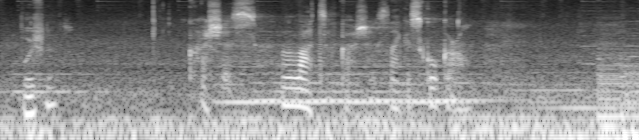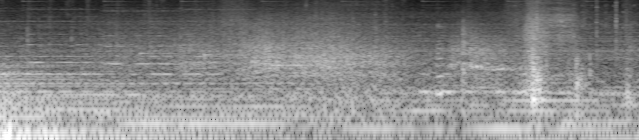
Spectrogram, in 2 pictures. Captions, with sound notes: - Boyfriends? - Crushes, lots of crushes, like a school girl. (car approaching)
